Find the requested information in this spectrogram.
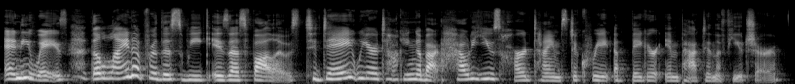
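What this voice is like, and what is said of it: Voice affected by a cold. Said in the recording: “I'm still at the tail end of this cold ... my voice is a little off here and there”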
